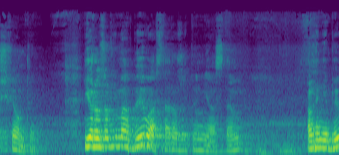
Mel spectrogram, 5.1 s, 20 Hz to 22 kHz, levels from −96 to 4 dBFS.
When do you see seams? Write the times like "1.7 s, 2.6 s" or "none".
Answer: none

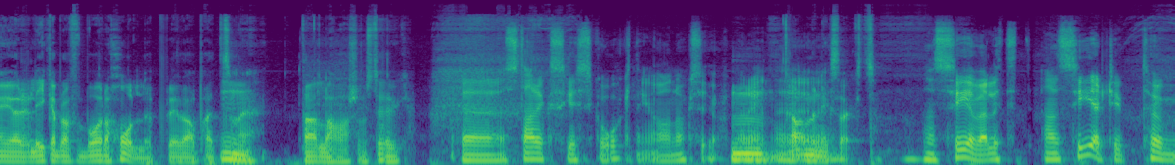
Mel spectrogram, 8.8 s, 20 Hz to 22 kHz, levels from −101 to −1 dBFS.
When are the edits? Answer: 1.6 s, 2.3 s

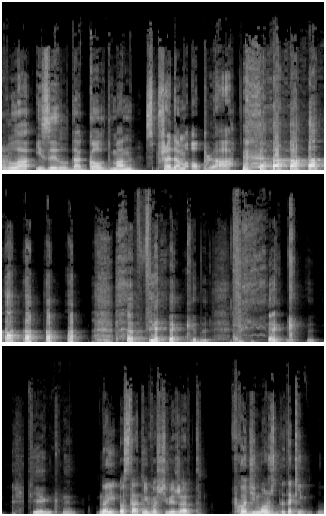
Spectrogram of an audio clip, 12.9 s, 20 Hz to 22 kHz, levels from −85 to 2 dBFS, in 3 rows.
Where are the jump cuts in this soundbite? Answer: 8.9 s

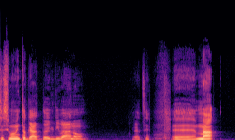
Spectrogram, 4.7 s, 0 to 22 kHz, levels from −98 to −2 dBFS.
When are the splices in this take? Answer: 3.4 s

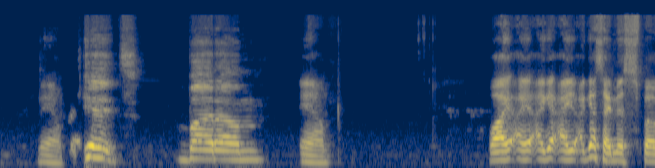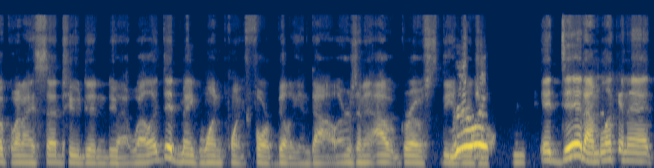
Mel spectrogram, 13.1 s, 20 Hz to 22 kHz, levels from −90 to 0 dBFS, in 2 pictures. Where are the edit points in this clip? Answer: 7.2 s, 7.7 s, 11.9 s

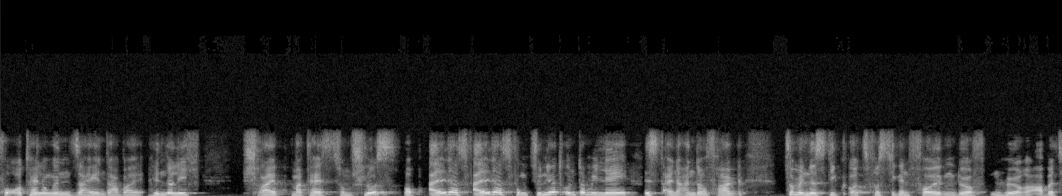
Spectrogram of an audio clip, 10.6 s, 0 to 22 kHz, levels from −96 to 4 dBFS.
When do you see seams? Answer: 1.5 s, 4.7 s, 6.4 s

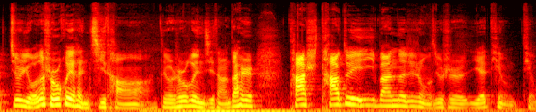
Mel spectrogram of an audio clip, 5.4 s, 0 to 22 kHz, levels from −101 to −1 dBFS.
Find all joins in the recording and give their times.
4.3 s

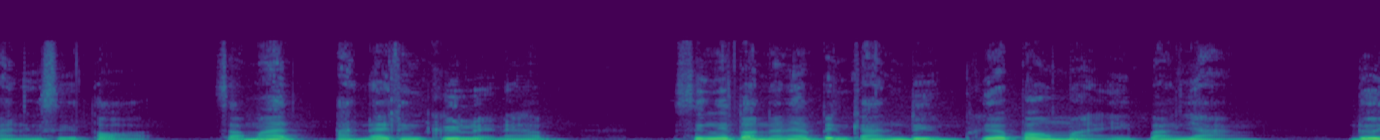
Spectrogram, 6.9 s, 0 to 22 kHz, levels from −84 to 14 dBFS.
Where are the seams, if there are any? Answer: none

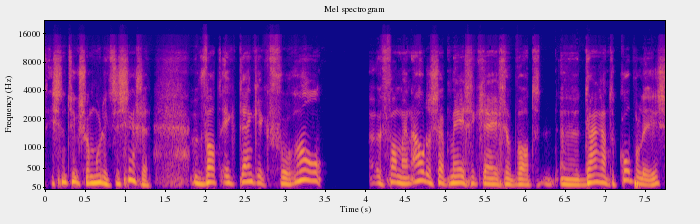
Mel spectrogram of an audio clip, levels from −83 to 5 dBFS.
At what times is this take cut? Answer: none

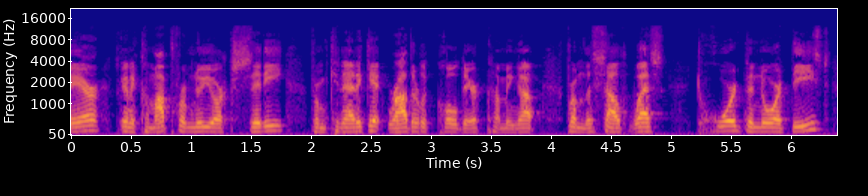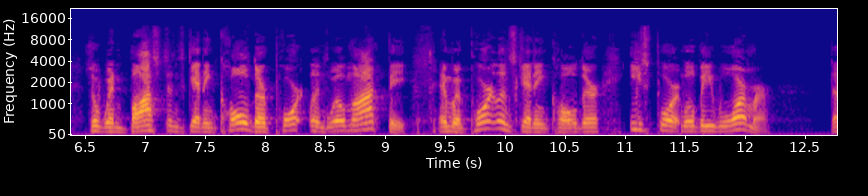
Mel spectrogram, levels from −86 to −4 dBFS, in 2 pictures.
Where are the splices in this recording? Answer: 2.9 s, 8.5 s, 11.5 s

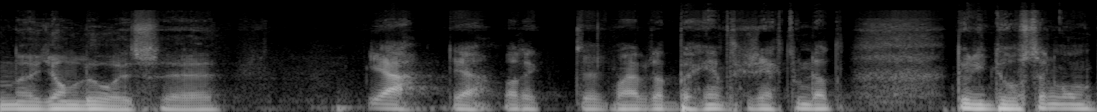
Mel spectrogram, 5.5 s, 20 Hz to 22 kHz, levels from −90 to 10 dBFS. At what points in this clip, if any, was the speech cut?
3.0 s, 3.6 s

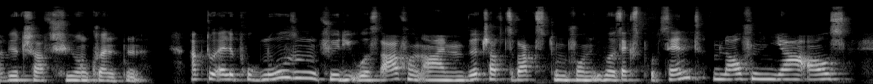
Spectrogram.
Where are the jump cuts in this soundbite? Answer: 3.2 s

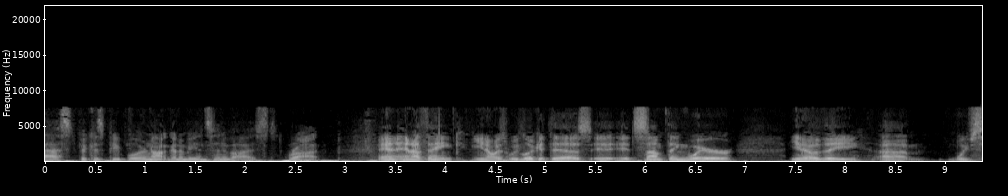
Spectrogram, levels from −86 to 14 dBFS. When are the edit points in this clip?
none

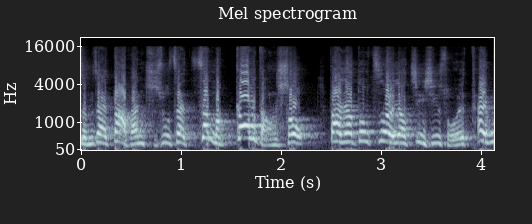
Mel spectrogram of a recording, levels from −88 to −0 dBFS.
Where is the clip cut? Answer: 2.4 s

